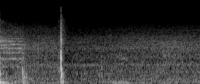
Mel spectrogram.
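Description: A single sharp click about half a second in, over steady low room noise, as the camera is handled and set in place.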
